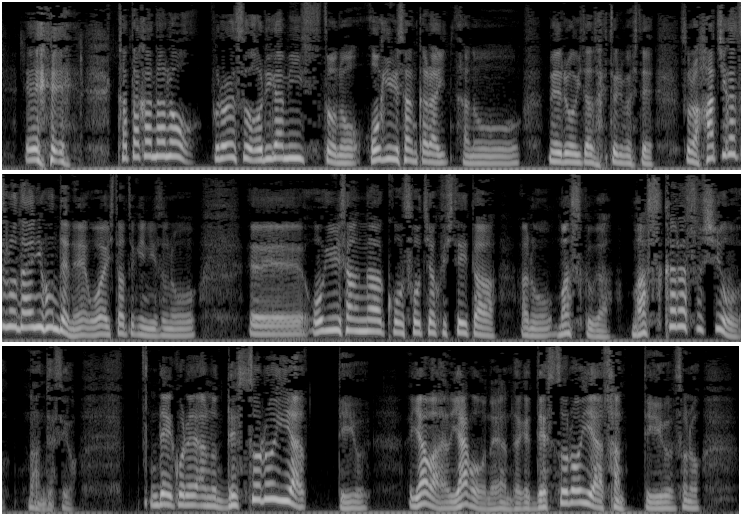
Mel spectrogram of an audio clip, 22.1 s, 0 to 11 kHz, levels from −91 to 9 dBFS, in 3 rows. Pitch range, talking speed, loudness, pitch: 140-225 Hz, 365 characters per minute, -29 LUFS, 180 Hz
